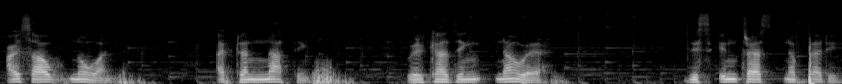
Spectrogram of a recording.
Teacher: no one, nothing, nowhere, nobody, often take the tonic.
